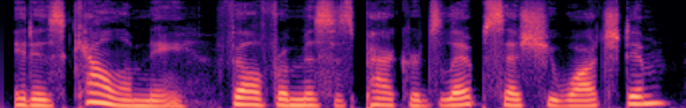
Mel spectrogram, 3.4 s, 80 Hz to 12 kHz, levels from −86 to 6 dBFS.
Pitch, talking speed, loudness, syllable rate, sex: 190 Hz, 210 wpm, -17 LUFS, 5.1 syllables/s, female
